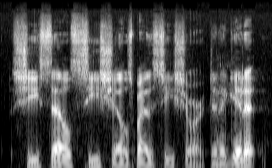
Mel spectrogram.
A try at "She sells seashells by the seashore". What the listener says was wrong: Yeah.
